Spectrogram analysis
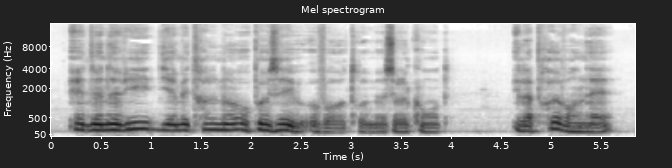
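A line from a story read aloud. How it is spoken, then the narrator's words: Very coldly. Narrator (French): acheva très froidement Sir Arthur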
